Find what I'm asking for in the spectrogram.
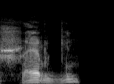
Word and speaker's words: Шергин: А другие, к стыду нашему, не знали, не читали и даже не слыхали этого славного имени, а если слыхали фамилию, то произносили ее неправильно, правильно Шергин.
